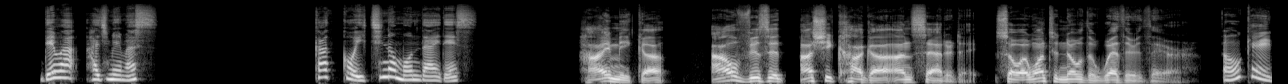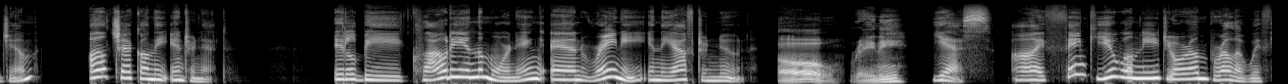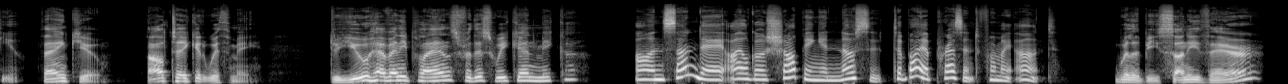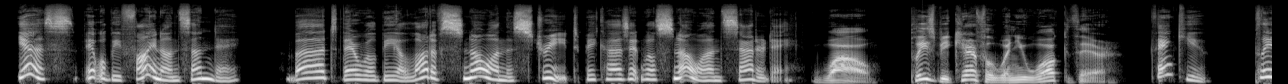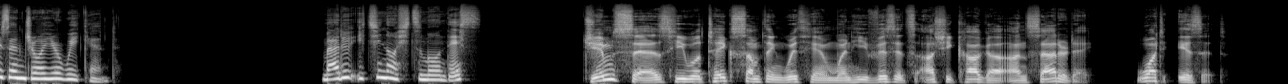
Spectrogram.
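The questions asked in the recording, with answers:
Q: Jim says he will take something with him when he visits Ashikaga on Saturday. What is it?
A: An umbrella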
